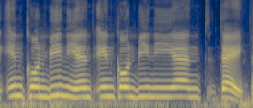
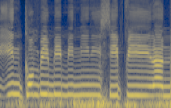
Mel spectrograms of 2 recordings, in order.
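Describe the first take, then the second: First: Inconveniente said slowly, just English plus a final e; slow clean model of inconveniente; slow correct model. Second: Inconveniente stretched into a long string of extra syllables; mock a learner piling syllables into inconveniente; babbling, over-syllabled inconveniente; mangled learner attempt. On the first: Shown as a demonstration. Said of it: "it's literally the same thing". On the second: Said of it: "Then they try to say it in Spanish".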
